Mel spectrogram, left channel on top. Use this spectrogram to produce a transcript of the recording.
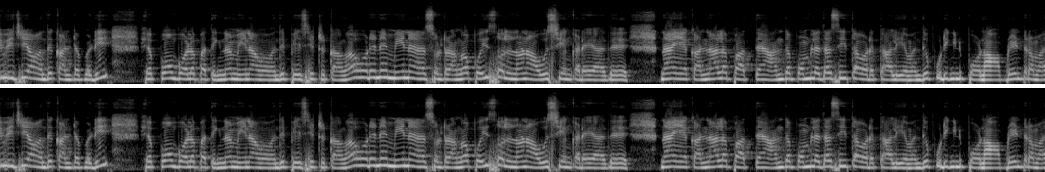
விஜயா வந்து கண்டபடி எப்பவும் போல பார்த்தீங்கன்னா, மீனாவ வந்து பேசிட்டு இருக்காங்க. உடனே மீனா என்ன சொல்றாங்க, "பொய் சொல்லணும்னு அவசியம் கிடையாது. நான் என் கண்ணால பார்த்தேன். அந்த பொம்பள தான் சீதாவோட தாலிய வந்து புடுங்கிட்டு போனா." அப்படின்ற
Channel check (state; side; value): identical; both; correlation 1.00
